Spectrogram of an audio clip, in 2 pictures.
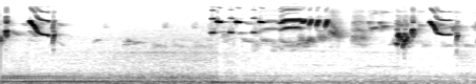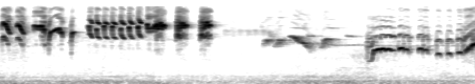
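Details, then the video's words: Orange-headed thrush in rich, varied 'gacor teler' song: fast sequences of sharp, high chips and buzzy trills in rapid bursts, interspersed with slurred whistles, ending with a rising whistled phrase. "Suara Gacor Burung Anis Merah Teler Materi Melimpah"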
